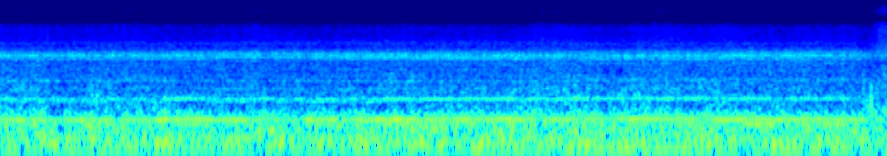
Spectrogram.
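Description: Boat engine running steadily, a constant hum with a faint high whine, over wind and water noise; the hum stops near the end.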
